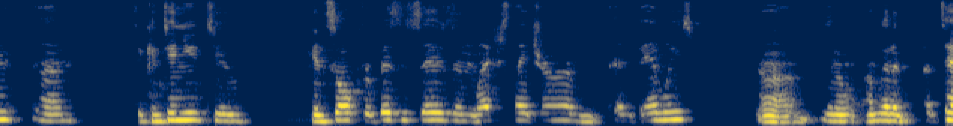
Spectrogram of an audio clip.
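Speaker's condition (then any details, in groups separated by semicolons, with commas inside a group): Quadriplegic cerebral palsy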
